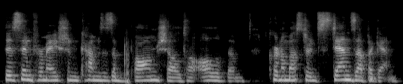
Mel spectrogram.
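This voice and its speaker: A woman's voice: fairly low pitch, steady tone, fast talker, a little hiss or hum. A woman narrating stage directions at a live table read of a film script.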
